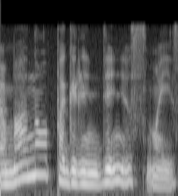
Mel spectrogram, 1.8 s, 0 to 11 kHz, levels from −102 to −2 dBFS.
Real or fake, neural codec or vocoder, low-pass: real; none; 7.2 kHz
